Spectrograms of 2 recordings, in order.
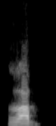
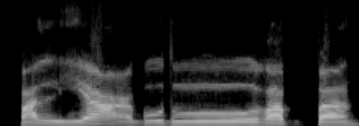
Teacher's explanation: তারপর দেখেন রব, র বা সাবাত রব, র কে পুর পড়তে হবে মুখ গোল করে। বা সাবার বা, তাসদিদুল্লাহ অক্ষর দুবার পড়তে হবে, একবার ওয়ার সঙ্গে মিলবে, একবার বা একা একা উচ্চারণ হবে।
